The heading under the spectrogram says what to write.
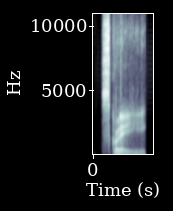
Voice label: "scry", British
